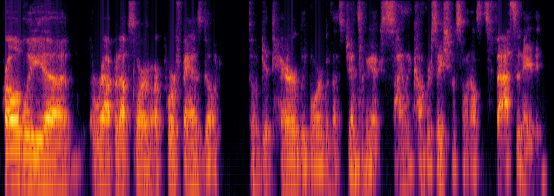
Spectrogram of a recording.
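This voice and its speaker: A man's voice: lowish voice, steady tone, brisk, rough recording. A man hosting a casual group podcast, chatting in a rambling, jokey way. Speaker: podcast host.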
